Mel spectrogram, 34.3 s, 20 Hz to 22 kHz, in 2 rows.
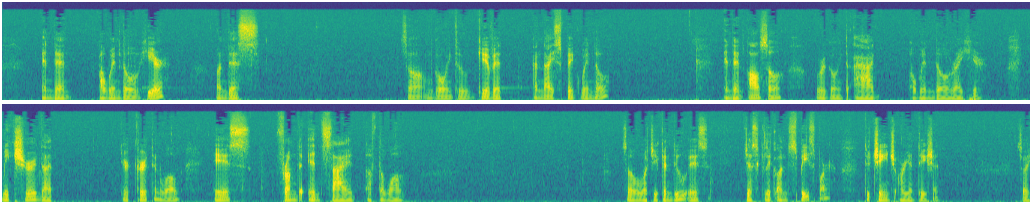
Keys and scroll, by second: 20.8 Escape, 21.2 Escape.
